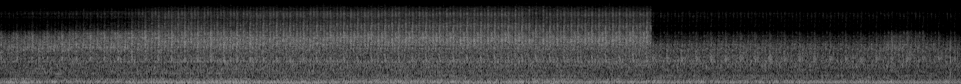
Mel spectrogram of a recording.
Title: 4g33 rough idle due to vacuum leak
